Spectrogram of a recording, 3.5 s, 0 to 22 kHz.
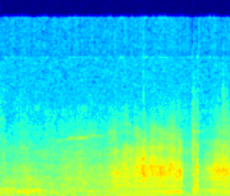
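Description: A touring car at the 1990 British Touring Car Championship at Donington Park accelerates out of the pit lane after a stop, its engine howling with rising pitch over a constant trackside roar.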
